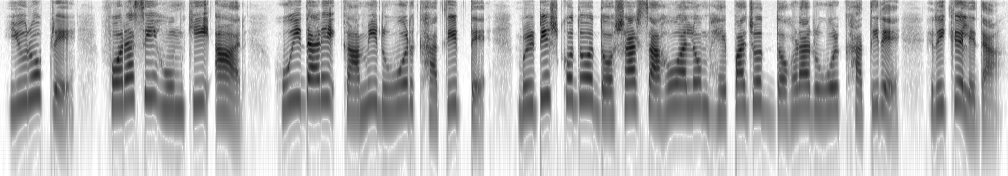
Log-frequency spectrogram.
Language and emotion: Santali, neutral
